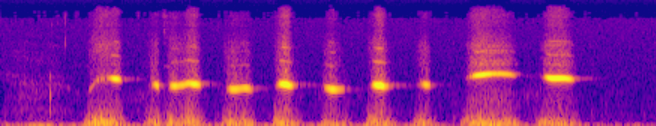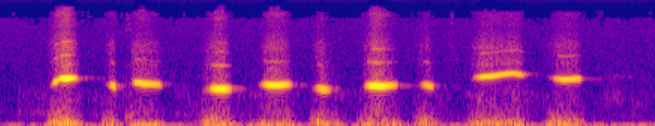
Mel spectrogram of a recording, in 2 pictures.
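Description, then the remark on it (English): A wagon driver whistles an unfamiliar tune in two phrases of short, bright, bouncy notes at a mid-high pitch, separated by a brief pause, as the wagon starts to slow down. “and you hear the driver is whistling, and they're starting to slow down.”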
